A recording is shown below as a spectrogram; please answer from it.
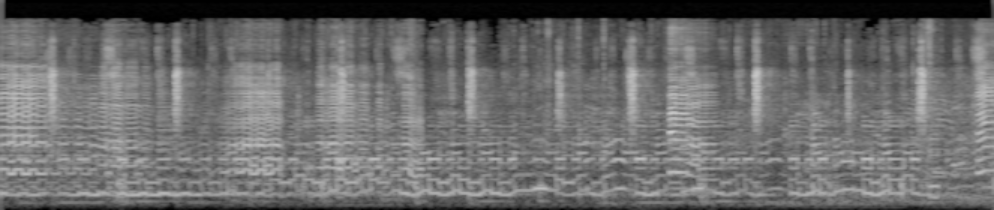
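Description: Live instrumental duo: an electric bass guitar plays a melodic line that bends up and down, and a saxophone plays phrases in and out over it.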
